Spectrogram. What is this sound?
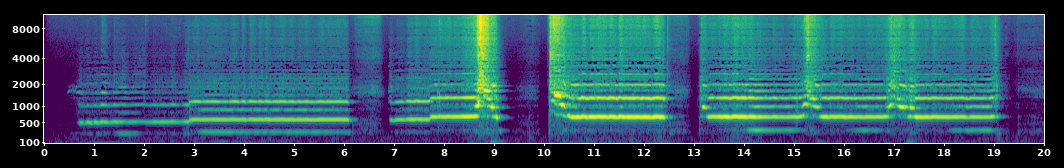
Kaval Play 09
Recording of an improvised play with Macedonian Kaval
